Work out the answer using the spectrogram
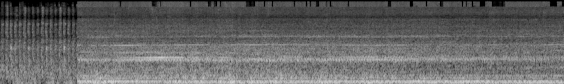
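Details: Ford 6610 Force II tractor diesel after fuelling problems were sorted: steady smooth low idle, no missing or hunting; idle miss seems gone; normal idle.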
